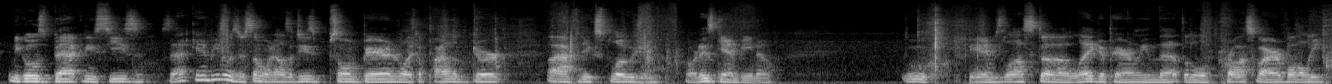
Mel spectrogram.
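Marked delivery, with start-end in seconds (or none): none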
